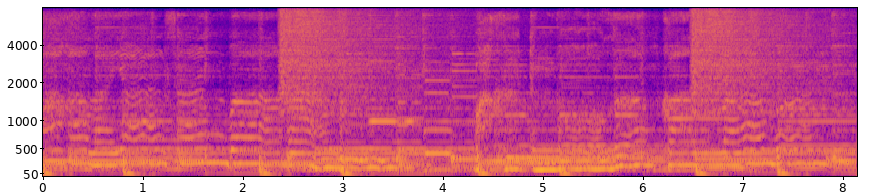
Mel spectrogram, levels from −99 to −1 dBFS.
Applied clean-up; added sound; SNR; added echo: none; Hi-hat; 10 dB; reverberation time 0.2 s.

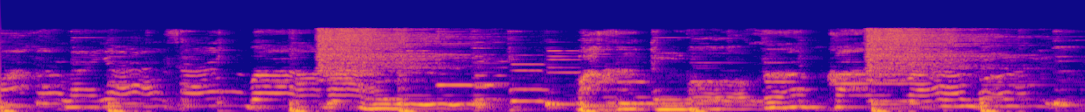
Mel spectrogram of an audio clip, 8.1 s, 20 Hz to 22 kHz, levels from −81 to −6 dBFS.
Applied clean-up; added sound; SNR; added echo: classical method WPE with log-MMSE.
